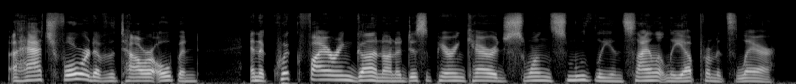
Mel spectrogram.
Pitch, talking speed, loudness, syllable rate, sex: 170 Hz, 180 wpm, -20 LUFS, 5.2 syllables/s, female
